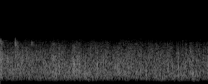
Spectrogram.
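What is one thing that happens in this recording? Fabric rustles as a sari is unfolded.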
